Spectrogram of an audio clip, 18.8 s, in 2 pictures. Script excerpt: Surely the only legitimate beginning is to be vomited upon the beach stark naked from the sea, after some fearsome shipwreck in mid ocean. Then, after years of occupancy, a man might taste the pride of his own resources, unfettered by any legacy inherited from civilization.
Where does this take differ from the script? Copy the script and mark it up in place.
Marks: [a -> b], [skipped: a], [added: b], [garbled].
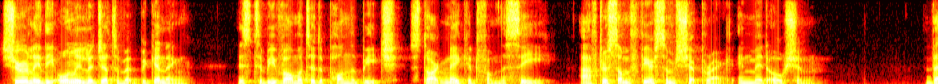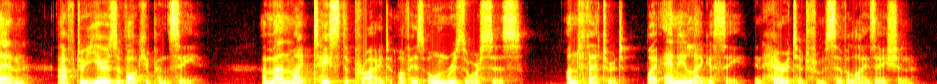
Surely the only legitimate beginning is to be vomited upon the beach stark naked from the sea, after some fearsome shipwreck in mid ocean. Then, after years of occupancy, a man might taste the pride of his own resources, unfettered by any legacy inherited from civilization.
